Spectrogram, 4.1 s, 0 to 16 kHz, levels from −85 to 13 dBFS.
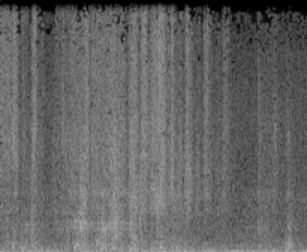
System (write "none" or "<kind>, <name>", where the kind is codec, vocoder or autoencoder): none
